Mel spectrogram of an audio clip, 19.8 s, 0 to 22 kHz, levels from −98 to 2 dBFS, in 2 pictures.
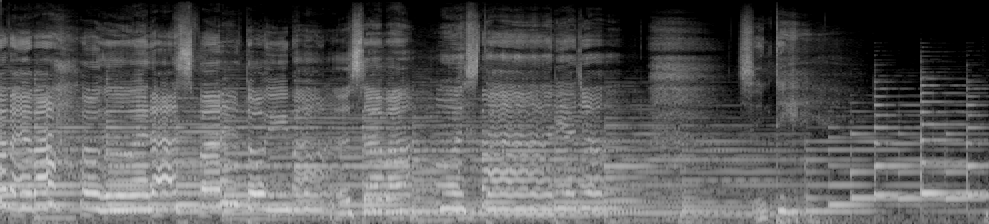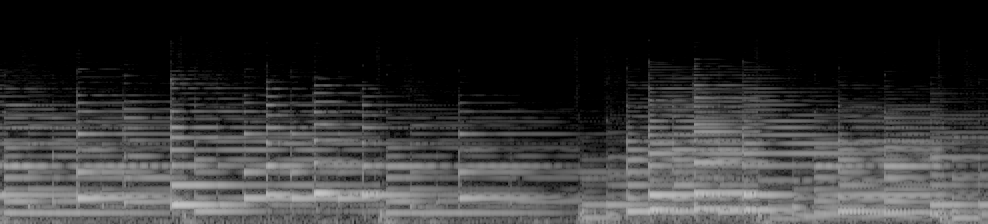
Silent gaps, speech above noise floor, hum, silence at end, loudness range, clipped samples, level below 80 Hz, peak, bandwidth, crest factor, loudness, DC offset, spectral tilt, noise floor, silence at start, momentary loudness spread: none; 23 dB; none; 0 s; 13 LU; under 0.1%; -50 dBFS; -6 dBFS; 16.5 kHz; 18 dB; -24 LUFS; under 0.1%; -4.5 dB/octave; -45 dBFS; 0 s; 17 LU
